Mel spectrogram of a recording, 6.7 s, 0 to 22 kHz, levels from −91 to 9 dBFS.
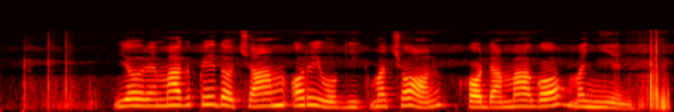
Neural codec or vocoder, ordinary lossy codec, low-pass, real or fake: none; none; 7.2 kHz; real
